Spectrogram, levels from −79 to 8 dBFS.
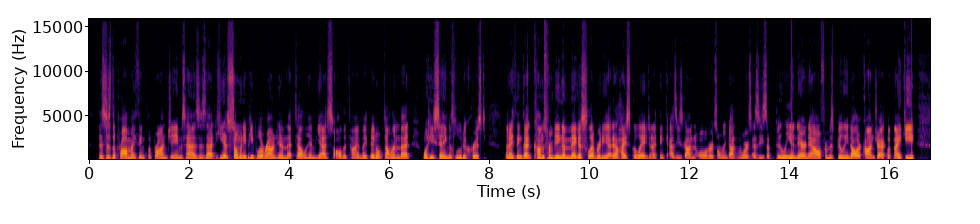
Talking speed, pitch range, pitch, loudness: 265 wpm, 110-135 Hz, 120 Hz, -20 LUFS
